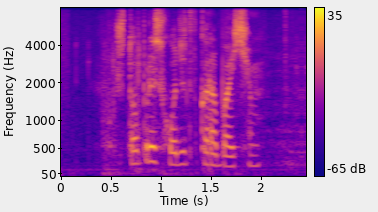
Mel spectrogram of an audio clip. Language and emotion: Russian, neutral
